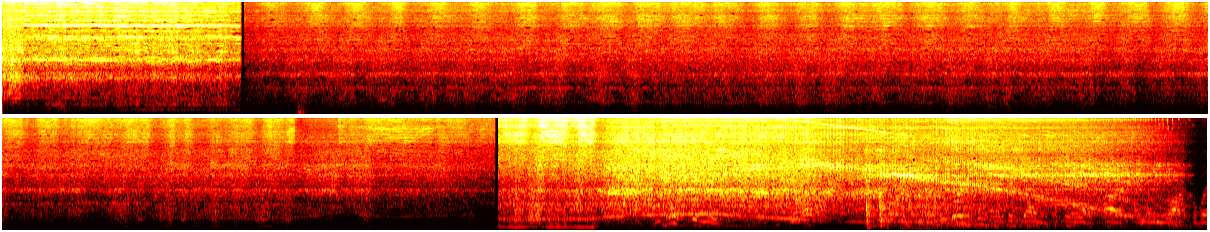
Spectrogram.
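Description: Handheld angle grinder grinding a rusty steel transmission-adapter face flat, a continuous grinding noise whose pitch rises and sags as the load changes. Near the end the grinder's pitch falls as it winds down and stops.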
